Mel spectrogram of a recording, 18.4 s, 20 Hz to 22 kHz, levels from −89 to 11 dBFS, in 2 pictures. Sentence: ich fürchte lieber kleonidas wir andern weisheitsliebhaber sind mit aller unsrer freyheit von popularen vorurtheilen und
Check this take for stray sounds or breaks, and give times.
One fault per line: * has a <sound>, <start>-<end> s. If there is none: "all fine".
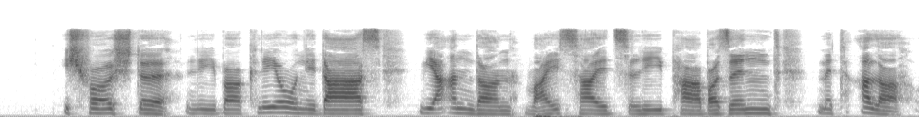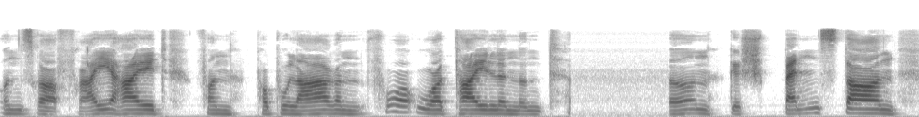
all fine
